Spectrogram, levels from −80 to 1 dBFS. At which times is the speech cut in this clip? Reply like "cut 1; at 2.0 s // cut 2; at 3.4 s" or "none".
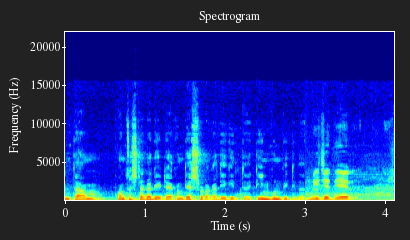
cut 1; at 2.9 s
